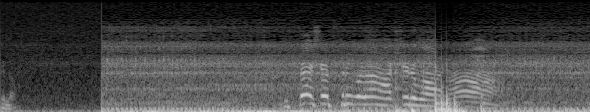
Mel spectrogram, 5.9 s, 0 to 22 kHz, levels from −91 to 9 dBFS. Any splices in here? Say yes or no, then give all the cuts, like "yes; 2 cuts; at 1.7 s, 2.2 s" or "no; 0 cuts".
yes; 1 cut; at 0.9 s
